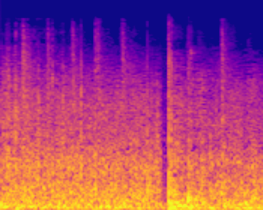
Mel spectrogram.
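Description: Loud, continuous rumble and crackle of explosions, with a fresh sudden blast about one and a half seconds in.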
